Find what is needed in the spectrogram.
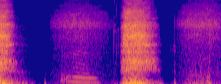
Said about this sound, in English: If you do something that's called a fire breath, which is breathing in, and then as you breathe out, it's really quite a forced out breath.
